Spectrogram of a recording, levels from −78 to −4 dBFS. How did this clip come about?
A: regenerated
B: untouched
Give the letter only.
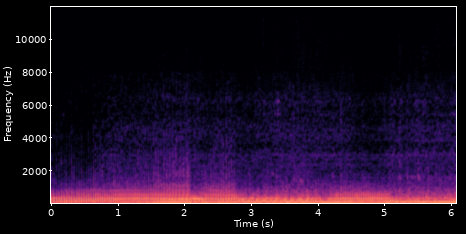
B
